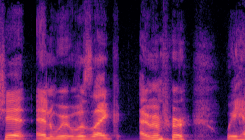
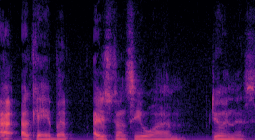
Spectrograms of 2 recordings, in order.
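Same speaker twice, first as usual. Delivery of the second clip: acted, unimpressed, rude, dismissive tone; 8 semitones lower, 15 dB quieter than usual. Retelling how an arcade owner grudgingly signed their records: imitating a rude, dismissive man. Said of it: "he's total dick".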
